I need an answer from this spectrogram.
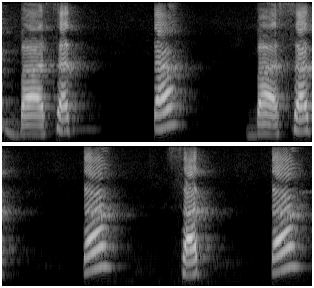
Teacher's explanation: ہم نے طوا کو تا میں مدغم کرتے ہوئے سین کو تا سے ڈائریکٹ ملا کر پڑھنا ہے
